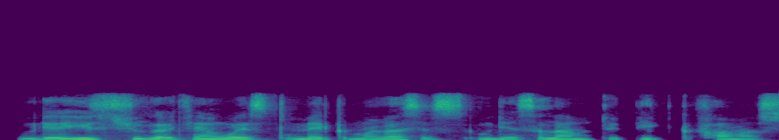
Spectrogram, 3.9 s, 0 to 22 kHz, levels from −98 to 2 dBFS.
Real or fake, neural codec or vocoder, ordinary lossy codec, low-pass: fake; codec, 16 kHz, 2 kbps, FreqCodec, larger model; none; 7.2 kHz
